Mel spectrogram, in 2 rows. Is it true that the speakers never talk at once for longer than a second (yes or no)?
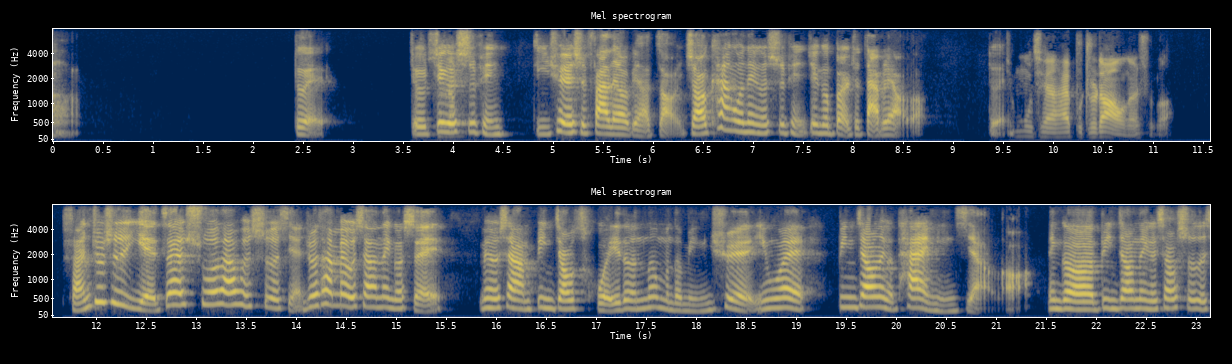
yes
